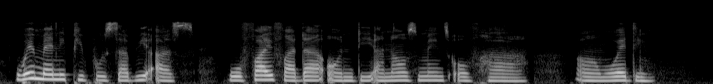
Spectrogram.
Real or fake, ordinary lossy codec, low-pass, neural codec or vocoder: real; none; 7.2 kHz; none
